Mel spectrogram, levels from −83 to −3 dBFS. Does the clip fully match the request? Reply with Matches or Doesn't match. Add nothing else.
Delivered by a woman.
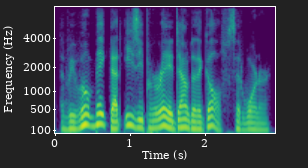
Doesn't match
